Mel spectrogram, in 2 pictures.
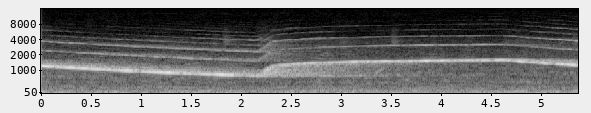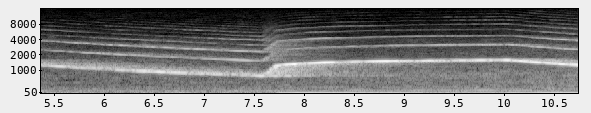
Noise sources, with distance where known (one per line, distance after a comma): siren, near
